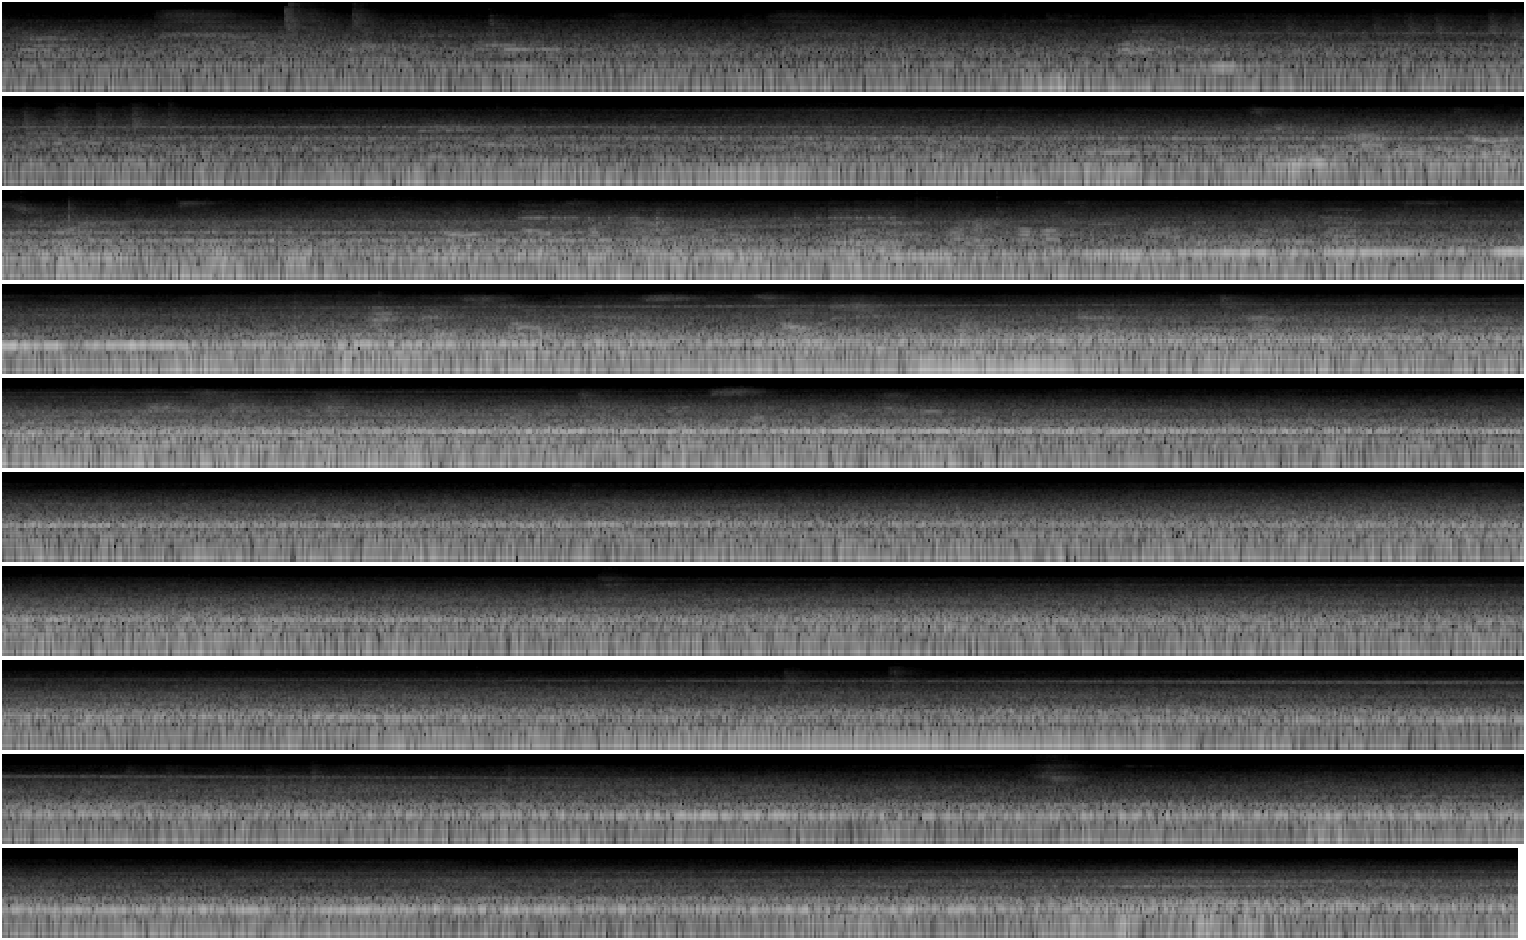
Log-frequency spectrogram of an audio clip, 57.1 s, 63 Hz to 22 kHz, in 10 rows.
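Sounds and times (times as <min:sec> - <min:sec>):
train wheels rumbling on rails: 0:02.8 - 0:28.2.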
